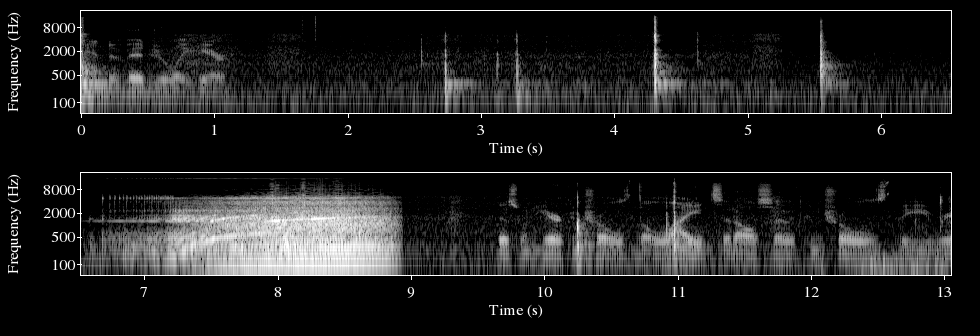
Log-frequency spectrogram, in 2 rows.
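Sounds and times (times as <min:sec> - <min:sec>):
electric mower motor whining: 0:06.6 - 0:09.0.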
